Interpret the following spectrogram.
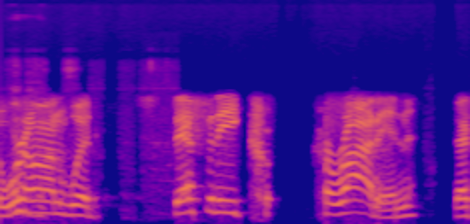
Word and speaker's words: Coradi: on with Stephanie Karadin.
